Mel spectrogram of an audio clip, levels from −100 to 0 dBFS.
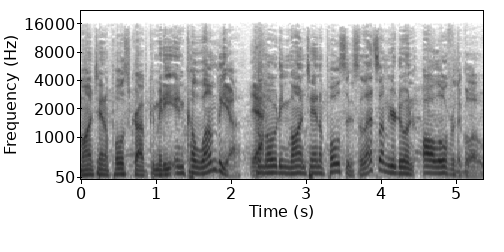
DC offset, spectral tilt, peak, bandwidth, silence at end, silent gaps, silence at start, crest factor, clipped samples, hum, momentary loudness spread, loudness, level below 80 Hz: under 0.1%; -5.5 dB/octave; -2 dBFS; 15 kHz; 0 s; none; 0 s; 16 dB; under 0.1%; none; 5 LU; -19 LUFS; -42 dBFS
